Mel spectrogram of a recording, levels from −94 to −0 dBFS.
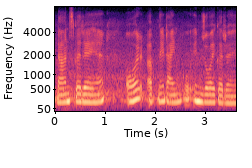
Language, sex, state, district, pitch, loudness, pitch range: Hindi, female, Uttar Pradesh, Lalitpur, 185 Hz, -14 LUFS, 175-205 Hz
